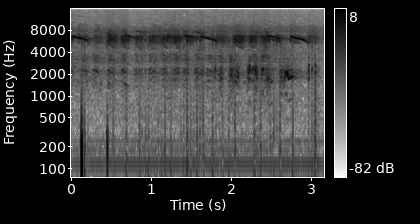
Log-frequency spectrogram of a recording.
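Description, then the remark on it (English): Newborn estrildid finch chicks begging their parents for food with mouths wide open: a continuous, high-pitched wheezy chorus of overlapping thin calls and chirps, with a few soft thumps underneath and no talking. “Newborn finches beg their parents for food, mouths wide open.”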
